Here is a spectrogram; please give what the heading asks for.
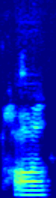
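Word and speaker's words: Paule: a u l e with an e on the end but the E is silent and she named herself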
